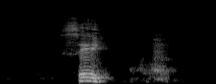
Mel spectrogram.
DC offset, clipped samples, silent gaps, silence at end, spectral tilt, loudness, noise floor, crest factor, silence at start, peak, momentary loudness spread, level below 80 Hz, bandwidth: under 0.1%; under 0.1%; none; 0.45 s; -6 dB/octave; -28 LUFS; -75 dBFS; 20 dB; 0.65 s; -14 dBFS; 21 LU; -74 dBFS; 10.5 kHz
